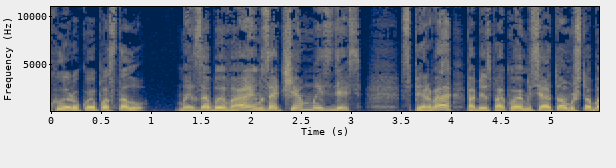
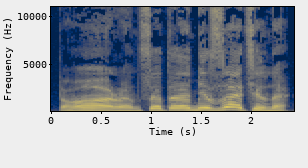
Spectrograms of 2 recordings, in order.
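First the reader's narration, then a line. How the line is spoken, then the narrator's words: Groaning. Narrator (Russian): простонал Уокер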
